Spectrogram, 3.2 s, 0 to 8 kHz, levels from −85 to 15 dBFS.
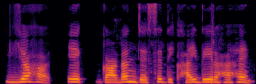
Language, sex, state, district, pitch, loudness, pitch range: Hindi, female, Chhattisgarh, Balrampur, 235 Hz, -18 LUFS, 225-255 Hz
